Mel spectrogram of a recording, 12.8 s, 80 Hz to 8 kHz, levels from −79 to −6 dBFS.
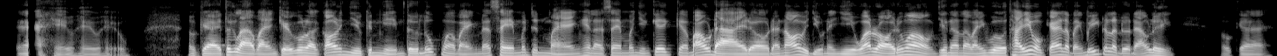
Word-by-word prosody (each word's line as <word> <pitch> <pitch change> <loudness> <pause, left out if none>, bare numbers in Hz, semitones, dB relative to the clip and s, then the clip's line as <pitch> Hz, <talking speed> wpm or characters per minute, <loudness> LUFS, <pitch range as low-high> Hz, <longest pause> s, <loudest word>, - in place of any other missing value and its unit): À, - - -5 0.2
hiểu, 95 +2 -8
hiểu, 95 -2 -9
hiểu. 100 +3 -15 0.6
Ô 110 - -8
kê, 110 0 +3
tức 155 +7 +1
là 110 -8 +5
bạn, 105 0 0
kiểu, 110 +1 +1
cũng 135 - +2
là 125 -4 +3
có 140 +8 +2
nhiều 145 -7 -1
kinh 135 -1 -3
nghiệm 110 -3 -3
từ 115 -1 +1
lúc 150 +6 -4
mà 115 - -2
bạn 105 0 -4
đã 115 +2 -3
xem 130 +1 0
ở - - -5
trên 130 -1 -5
mạng 105 -2 -2
hay 130 +1 -3
là 115 -3 -2
xem 125 +3 -4
ở - - -4
những 125 -2 -7
cái 160 +3 +1
c 140 -4 -5
báo 160 - +3
đài 105 -7 +4
đồ 105 -1 +2
đã 105 +2 -2
nói 135 +7 +2
về 145 - +1
vụ 100 +1 -3
này 110 -1 -5
nhiều 105 -1 -1
quá - - +4
rồi, 120 -8 +4
đúng 150 - 0
hông? 150 -10 +3
Cho 135 - -1
nên 130 -1 -1
là 125 - 0
bạn 115 +4 -1
vừa 130 -2 +3
thấy 155 +8 +2
một 145 - 0
cái 155 +5 +2
là 150 - +1
bạn 115 -1 -5
biết 165 +5 -2
đó 175 - -3
là 150 - 0
lừa 115 -2 -2
đảo 110 +5 -2
liền. 115 -8 -1 0.5
Ô 100 - -14
kê. 95 -2 -8
115 Hz, 295 wpm, -21 LUFS, 105-135 Hz, 0.6 s, là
